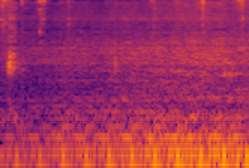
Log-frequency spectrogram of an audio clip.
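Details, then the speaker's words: Lifted pickup truck: low throbbing rumble from underneath at slow speed, swelling as it rolls; underbody/driveline noise. "Customer states we have a noise coming from under the vehicle at slower speeds."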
